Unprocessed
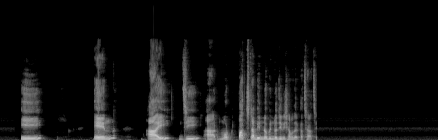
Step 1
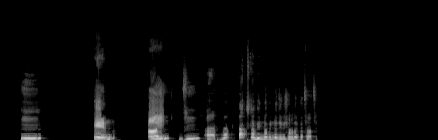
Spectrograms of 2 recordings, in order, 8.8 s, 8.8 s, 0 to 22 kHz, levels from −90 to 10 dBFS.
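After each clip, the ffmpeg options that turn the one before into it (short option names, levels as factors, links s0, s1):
-af "afftfilt=real='re*pow(10,23/40*sin(2*PI*(0.83*log(max(b,1)*sr/1024/100)/log(2)-(0.3)*(pts-256)/sr)))':imag='im*pow(10,23/40*sin(2*PI*(0.83*log(max(b,1)*sr/1024/100)/log(2)-(0.3)*(pts-256)/sr)))':win_size=1024:overlap=0.75,agate=range=0.01:threshold=0.0126:ratio=16:detection=peak,afwtdn=0.0794,volume=0.562"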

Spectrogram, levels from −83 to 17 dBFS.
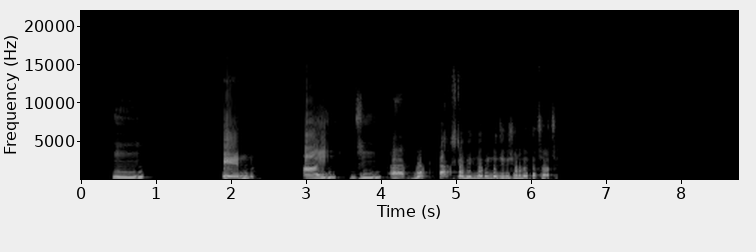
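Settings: -af "acompressor=threshold=0.0891:ratio=10,asoftclip=type=tanh:threshold=0.141,volume=1.19"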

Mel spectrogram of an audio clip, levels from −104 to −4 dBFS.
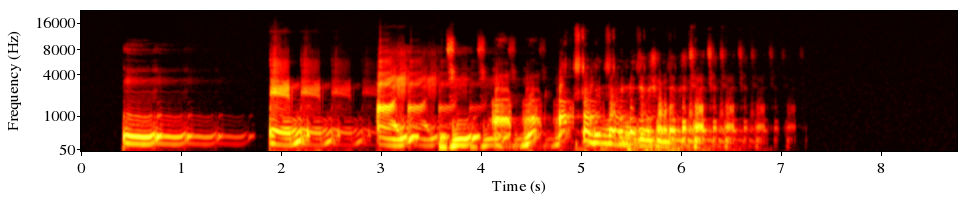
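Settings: -filter_complex "[0:a]acompressor=threshold=0.0224:ratio=10,asplit=2[s0][s1];[s1]aecho=0:1:307|614|921:0.251|0.0754|0.0226[s2];[s0][s2]amix=inputs=2:normalize=0,volume=2.82"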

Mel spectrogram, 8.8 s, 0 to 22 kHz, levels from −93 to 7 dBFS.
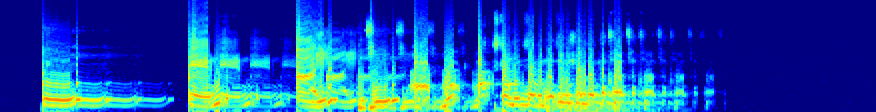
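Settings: -af "aeval=exprs='0.0708*(abs(mod(val(0)/0.0708+3,4)-2)-1)':c=same,volume=2.24"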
